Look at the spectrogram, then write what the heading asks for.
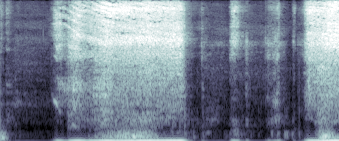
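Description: Long, forceful breathy blowing bursts into the mic, a sustained push of air lasting over a second, a short pause with small sounds, then another strong blow, as someone inflates a fourth, very large-capacity balloon by mouth.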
